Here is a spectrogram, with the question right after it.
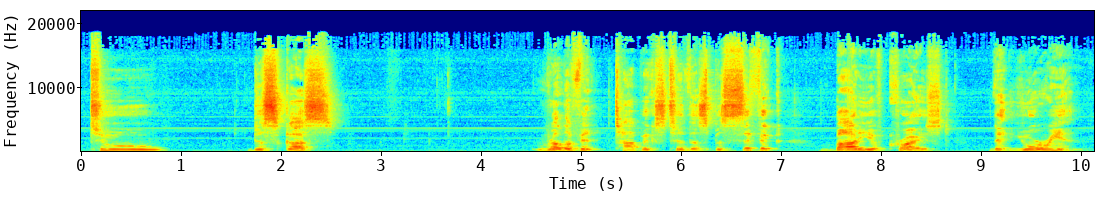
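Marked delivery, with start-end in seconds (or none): none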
